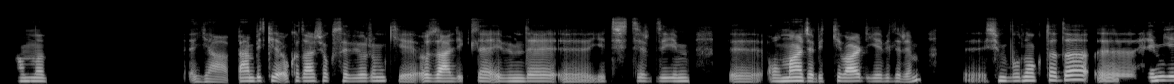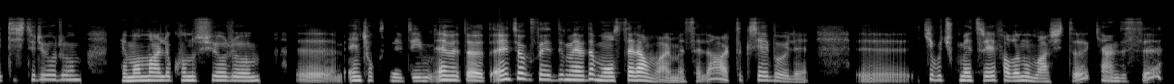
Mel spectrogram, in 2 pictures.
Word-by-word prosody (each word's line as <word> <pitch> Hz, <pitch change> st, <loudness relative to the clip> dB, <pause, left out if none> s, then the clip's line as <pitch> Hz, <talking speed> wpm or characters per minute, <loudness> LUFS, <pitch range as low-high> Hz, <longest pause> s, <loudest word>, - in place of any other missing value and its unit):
Anlad 155 Hz, 0 st, -2 dB, 1.4 s
Eee, -, -, -6 dB
ya 120 Hz, -5 st, -4 dB
ben 160 Hz, +1 st, +2 dB
bitkileri 165 Hz, 0 st, -1 dB
o -, -, -2 dB
kadar 165 Hz, -1 st, 0 dB
çok 170 Hz, 0 st, -4 dB
seviyorum 155 Hz, +2 st, -3 dB
ki, -, -, -5 dB
özellikle 150 Hz, 0 st, 0 dB
evimde, 150 Hz, 0 st, -2 dB
eee, -, -, -6 dB, 0.3 s
yetiştirdiğim, 155 Hz, -, -3 dB, 0.4 s
eee, 130 Hz, 0 st, -6 dB
10'larca 155 Hz, +1 st, +3 dB
bitki 150 Hz, +3 st, -6 dB
var 155 Hz, 0 st, +5 dB
diyebilirim. 150 Hz, -, -5 dB, 0.5 s
Iıı, -, -, -11 dB
şimdi 170 Hz, -2 st, -2 dB
bu 170 Hz, +1 st, -3 dB
noktada, 195 Hz, +4 st, +2 dB
eee, 80 Hz, 0 st, -1 dB, 0.3 s
hem 170 Hz, +2 st, +2 dB
yetiştiriyorum 215 Hz, +3 st, -1 dB, 0.4 s
hem 170 Hz, +1 st, +3 dB
onlarla 185 Hz, +1 st, +5 dB
konuşuyorum. 185 Hz, -1 st, +1 dB, 0.4 s
Eee, -, -, -3 dB
en 190 Hz, +1 st, +3 dB
çok 185 Hz, -1 st, -3 dB
sevdiğim 165 Hz, 0 st, -3 dB
evet 200 Hz, -2 st, +5 dB
evet, 170 Hz, -3 st, +5 dB
en 235 Hz, +3 st, +6 dB
çok 255 Hz, -2 st, +3 dB
sevdiğim 220 Hz, -1 st, +1 dB
evde 210 Hz, +3 st, +7 dB
Monsteram 185 Hz, -2 st, +6 dB
var -, -, 0 dB
mesela. -, -, -5 dB
Artık -, -, -2 dB
şey 195 Hz, -2 st, +1 dB
böyle, 135 Hz, -8 st, -4 dB, 0.5 s
ııı, 65 Hz, -2 st, -7 dB
2.5 205 Hz, -4 st, -2 dB
metreye 190 Hz, 0 st, +2 dB
falan 185 Hz, -2 st, +1 dB
ulaştı 145 Hz, -7 st, 0 dB
kendisi. 150 Hz, -2 st, -3 dB
170 Hz, 130 wpm, -23 LUFS, 150-190 Hz, 1.4 s, evde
